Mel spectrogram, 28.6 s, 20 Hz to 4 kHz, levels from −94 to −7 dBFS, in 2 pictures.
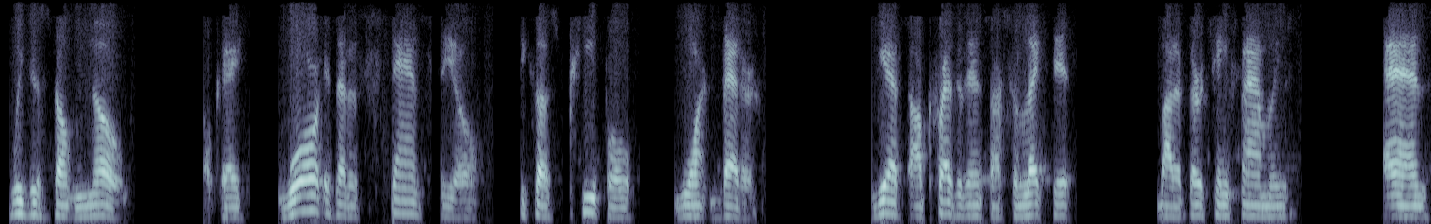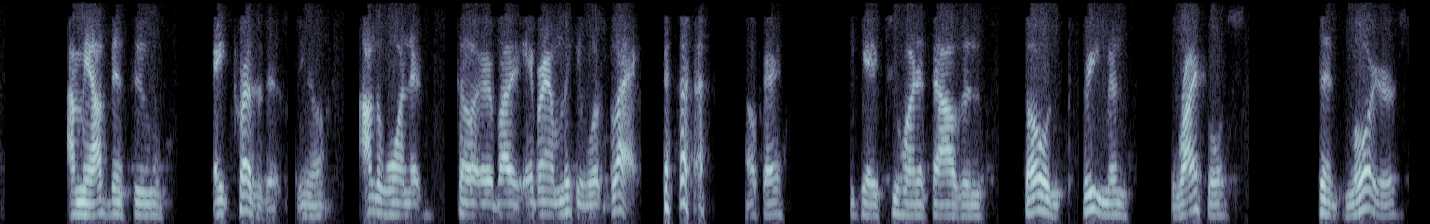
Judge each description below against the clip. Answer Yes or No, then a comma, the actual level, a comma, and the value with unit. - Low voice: Yes, low, 110 Hz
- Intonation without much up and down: No, average, 3.3 semitones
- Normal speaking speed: No, slow, 110 wpm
